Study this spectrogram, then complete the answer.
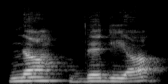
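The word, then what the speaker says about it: Nvidia: Nidia, that's how it's pronounced. You have to annunciate the N. Na na.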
